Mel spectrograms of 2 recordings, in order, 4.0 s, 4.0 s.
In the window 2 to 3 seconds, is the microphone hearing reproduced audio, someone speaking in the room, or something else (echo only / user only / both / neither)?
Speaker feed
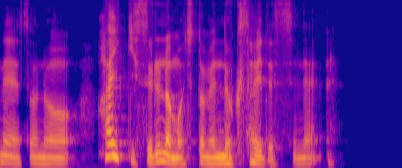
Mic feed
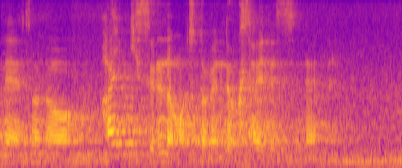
echo only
